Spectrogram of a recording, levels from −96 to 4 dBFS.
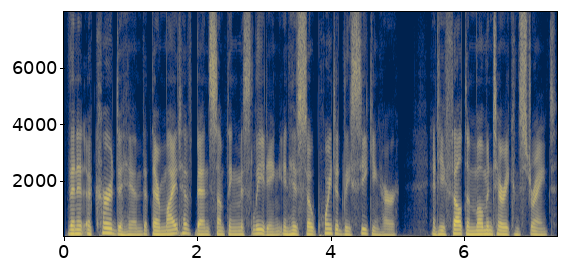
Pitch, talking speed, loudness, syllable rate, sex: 125 Hz, 195 wpm, -17 LUFS, 5.5 syllables/s, male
